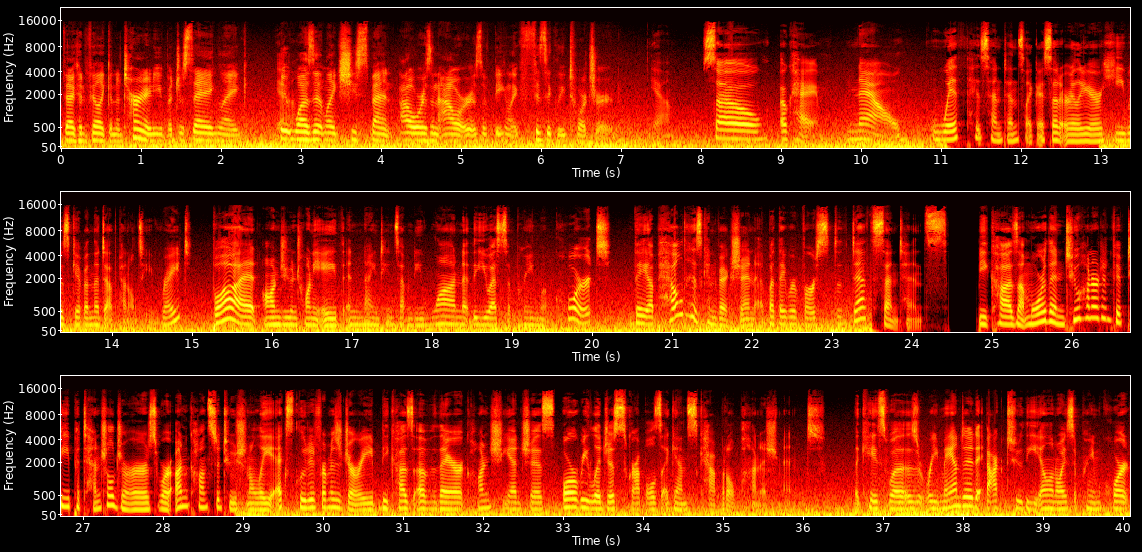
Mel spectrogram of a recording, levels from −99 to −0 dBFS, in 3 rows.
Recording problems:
wind noise on the microphone; occasional gusts; until 11 s, from 13 to 24 s and from 29 s on; 20 dB below the speech

